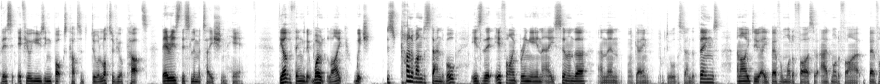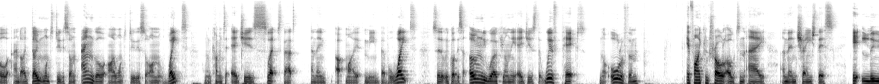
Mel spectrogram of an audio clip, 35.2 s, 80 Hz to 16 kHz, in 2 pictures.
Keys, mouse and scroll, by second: 0.0 shift+middle click, 0.6 middle click, 5.0 click, 6.2 Delete, 8.4 middle click, 9.0 shift+middle click, 9.1-9.5 scroll up 1, 9.5 shift+a, 11.0 click, 12.6 g, 12.9 click, 13.2 r, 14.0 scroll up 1, 14.3 shift+middle click, 15.7 click, 18.8-19.6 scroll up 1, 19.7 click, 21.4 Tab, 22.6 alt+click, 23.6 click, 29.1 middle click, 30.1 Tab, 30.9 middle click, 32.3 ctrl+alt+a, 33.2 click.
